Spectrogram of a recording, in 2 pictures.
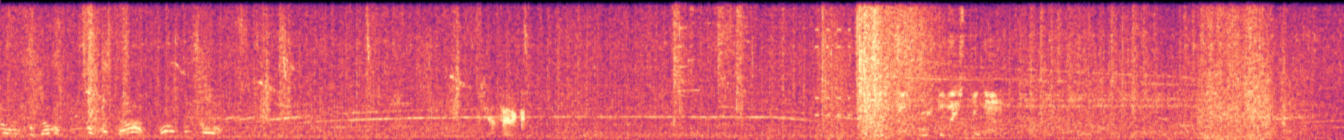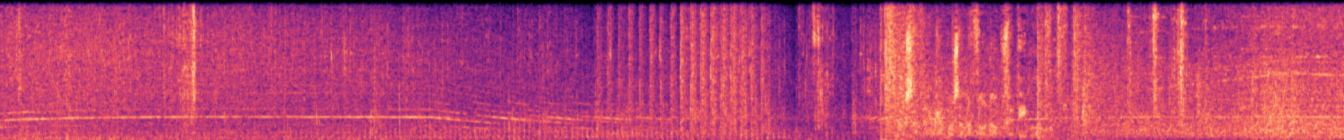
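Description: A helicopter's rotor thumps steadily close by.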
